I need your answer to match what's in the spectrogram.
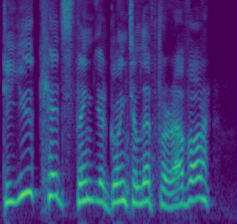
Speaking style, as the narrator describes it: shouted

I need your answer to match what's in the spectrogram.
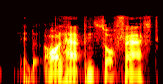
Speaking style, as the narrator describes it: Creedon stuttered

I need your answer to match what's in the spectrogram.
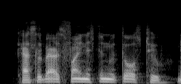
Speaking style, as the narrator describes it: Noonan asked

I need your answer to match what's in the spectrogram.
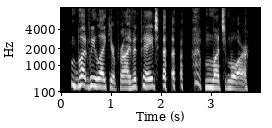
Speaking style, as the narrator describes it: another laughed

